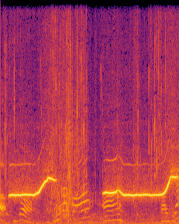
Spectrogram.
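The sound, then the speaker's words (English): Breath whistles of a haenyeo diver resurfacing from the ocean: two sustained, clear whistles, each holding a steady tone and then sliding upward at the end, with a brief softer break between them. “When they resurface, they whistle. It sounds like this, like”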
